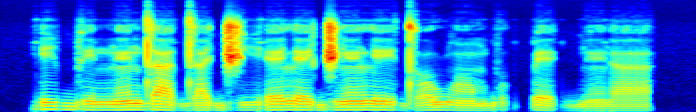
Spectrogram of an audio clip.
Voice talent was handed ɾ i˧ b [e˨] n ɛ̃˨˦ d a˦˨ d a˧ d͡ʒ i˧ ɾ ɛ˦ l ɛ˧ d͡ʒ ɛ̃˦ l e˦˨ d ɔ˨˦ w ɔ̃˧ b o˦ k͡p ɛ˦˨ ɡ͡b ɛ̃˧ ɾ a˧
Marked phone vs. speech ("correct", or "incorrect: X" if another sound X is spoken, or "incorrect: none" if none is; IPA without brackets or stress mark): correct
